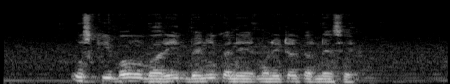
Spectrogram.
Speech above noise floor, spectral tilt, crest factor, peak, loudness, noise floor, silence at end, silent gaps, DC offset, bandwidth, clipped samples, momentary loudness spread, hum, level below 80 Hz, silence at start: 30 dB; -6.5 dB/octave; 16 dB; -4 dBFS; -20 LUFS; -49 dBFS; 0.9 s; none; under 0.1%; 11.5 kHz; under 0.1%; 9 LU; none; -52 dBFS; 0.7 s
